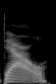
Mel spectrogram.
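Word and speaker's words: Tao: I saw this it it's like t a o is how it's spelled but it's pronounced Dao the Dao of Pooh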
